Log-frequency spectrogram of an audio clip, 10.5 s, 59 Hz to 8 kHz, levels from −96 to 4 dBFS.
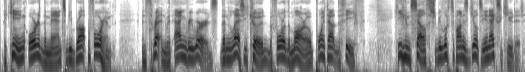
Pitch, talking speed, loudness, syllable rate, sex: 140 Hz, 205 wpm, -19 LUFS, 5.7 syllables/s, male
